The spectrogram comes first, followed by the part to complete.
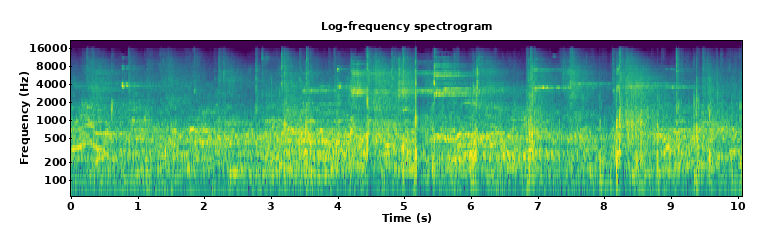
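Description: Badminton rally on an indoor court: sharp racket strikes on the shuttlecock about a second apart, with short high squeaks of shoes on the sports floor, echoing in a large hall.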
